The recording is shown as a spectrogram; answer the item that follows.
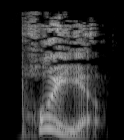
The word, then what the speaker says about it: pollo: of pronunciation is that when you see two L's together it makes the Y sound you already know this with a pair of culinary Essentials the quesadilla and Pollo the humor in Napoleon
